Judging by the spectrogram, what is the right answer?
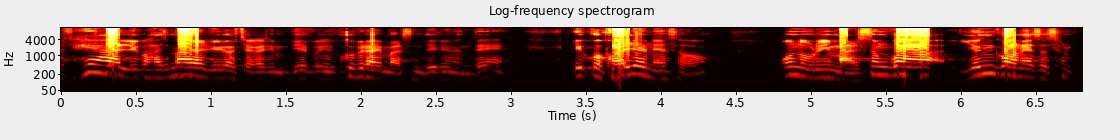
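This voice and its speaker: A man's voice: a little high, a bit bright, a little hiss or hum. A middle-aged man, a pastor, preaching a sermon and retelling a story in an earnest, emphatic way. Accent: Korean.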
